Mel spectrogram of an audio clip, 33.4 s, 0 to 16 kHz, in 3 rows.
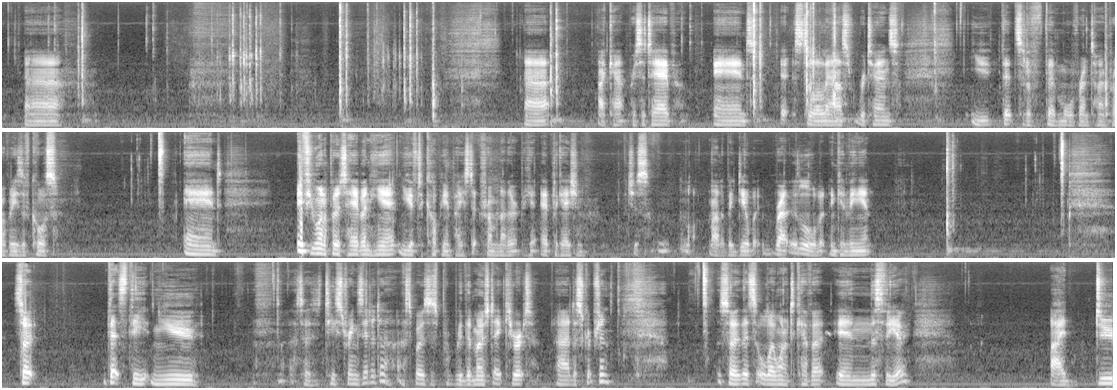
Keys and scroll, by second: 4.0 alt+Down.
